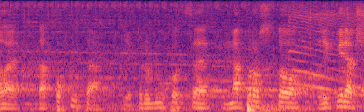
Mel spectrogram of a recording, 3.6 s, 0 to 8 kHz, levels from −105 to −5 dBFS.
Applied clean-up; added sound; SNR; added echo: none; Bicycle; 12 dB; reverberation time 1.8 s.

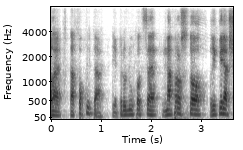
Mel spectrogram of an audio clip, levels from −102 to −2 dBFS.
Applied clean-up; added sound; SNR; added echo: neural mask model DeepFilterNet 3.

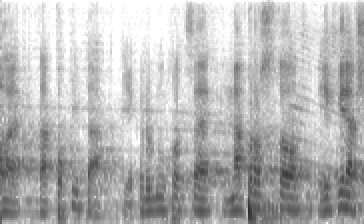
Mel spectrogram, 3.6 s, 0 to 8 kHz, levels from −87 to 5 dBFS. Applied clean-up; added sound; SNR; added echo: neural separator model SepFormer DNS4.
